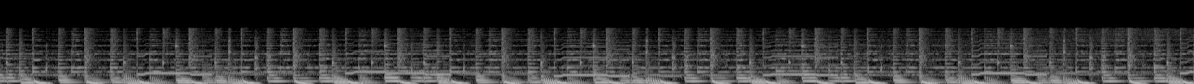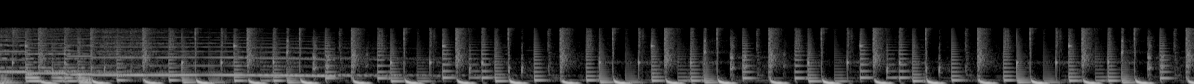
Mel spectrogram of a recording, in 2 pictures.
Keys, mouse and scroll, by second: 1.6 click, 2.5-3.6 scroll down 2, 4.1 click, 5.6 scroll up 2, 7.8 click, 8.6 click, 9.9 click, 10.0 click, 12.2 click, 13.4 click, 14.9 click, 15.0 click, 15.7 click, 18.5 click, 19.5 click, 21.3 click.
